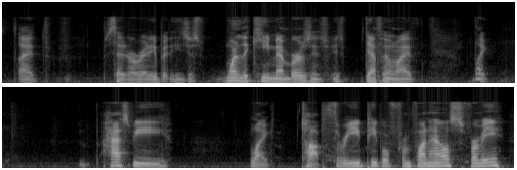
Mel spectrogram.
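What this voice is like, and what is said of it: Strained, fading voice. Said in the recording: “It might sound like I'm getting choked up. I think I'm just losing my voice from talking for an hour.”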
